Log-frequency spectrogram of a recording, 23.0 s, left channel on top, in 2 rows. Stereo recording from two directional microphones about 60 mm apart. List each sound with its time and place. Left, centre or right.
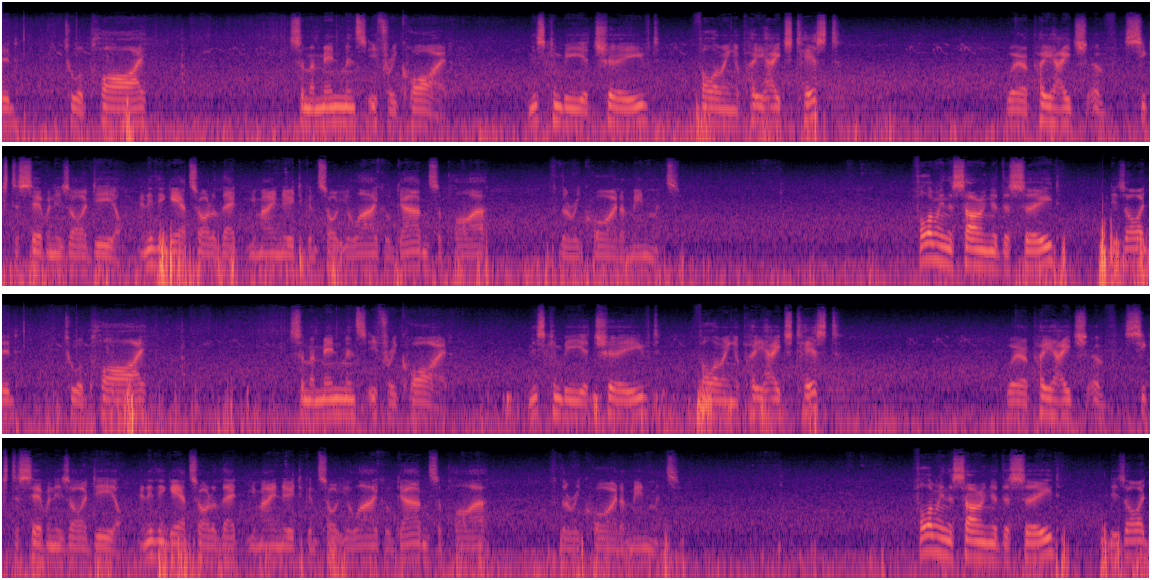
0.6 s speech: left
2.9 s speech: left
10.0 s speech: left
20.6 s speech: left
